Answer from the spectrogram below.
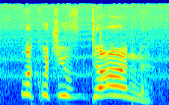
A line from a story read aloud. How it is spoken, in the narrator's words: cried the carpenter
